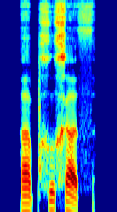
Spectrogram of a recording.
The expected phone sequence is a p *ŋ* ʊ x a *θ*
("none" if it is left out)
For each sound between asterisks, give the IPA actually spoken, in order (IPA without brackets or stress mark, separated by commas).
x, θ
